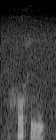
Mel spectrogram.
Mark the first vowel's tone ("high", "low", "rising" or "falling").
high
